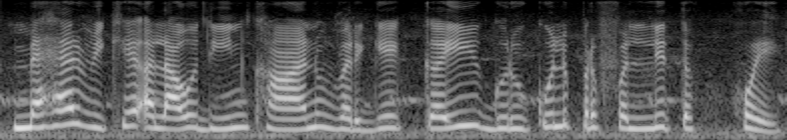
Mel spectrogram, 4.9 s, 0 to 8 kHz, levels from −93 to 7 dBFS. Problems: background sounds at intervals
